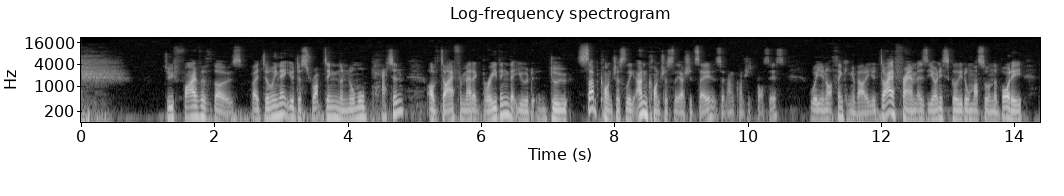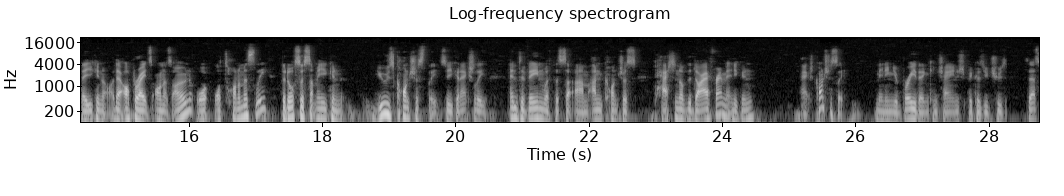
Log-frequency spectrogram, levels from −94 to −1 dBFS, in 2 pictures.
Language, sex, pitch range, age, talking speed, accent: English, male, 105-130 Hz, 20-39, 190 wpm, Australian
